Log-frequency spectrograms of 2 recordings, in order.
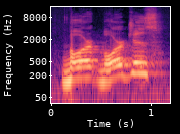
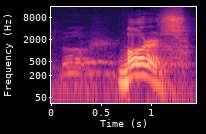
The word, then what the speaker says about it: Bourges: How about you give me the pronunciation there, sir? Which one? Borges? Bourges.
